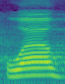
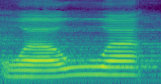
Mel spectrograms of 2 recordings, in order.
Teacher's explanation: mesti ditekan dia Wua satu-satu sempurnakan haknya wau keluarnya dua bibir ha keluarnya dari tenggorokan kemudian wau juga dua bibir maka posisikan pada tempatnya Wua ini ditekan wau ini iringan Hnya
